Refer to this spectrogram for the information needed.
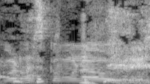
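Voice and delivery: loud, laughing repeat; laughing out the words. Real, not acted. Player repeats joke.

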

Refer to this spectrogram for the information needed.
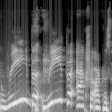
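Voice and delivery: high, loud exasperated outburst; fed-up mock rant at careless sharers; exasperated plea. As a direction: yell it at the people sharing stuff. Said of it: "And I'm like".

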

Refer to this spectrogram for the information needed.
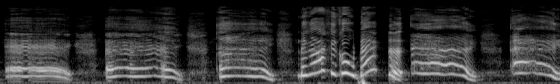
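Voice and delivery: high, chanted party hey; mock party cheer. Crowd cheering at the party, high chanting. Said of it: "Everybody was screaming".

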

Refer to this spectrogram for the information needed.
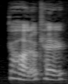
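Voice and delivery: plain reading voice

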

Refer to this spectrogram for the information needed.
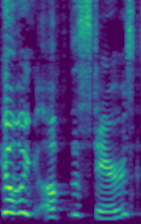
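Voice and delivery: high, loud, laughing while talking. Real, not acted. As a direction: laugh through the words, near tears. Sister retelling fall, cracking up.

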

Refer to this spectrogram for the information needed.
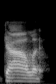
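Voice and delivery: "Gaelic" said GAL-ik; "Gaelic" rhyming with "phallic"; Scottish pronunciation. Shown as a demonstration. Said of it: "we do pronounce it".

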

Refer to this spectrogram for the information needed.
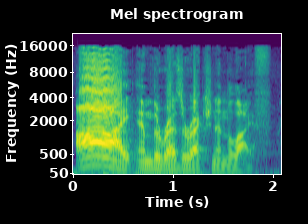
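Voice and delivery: I hit firmly, the line said low; stress on I. Shown as a demonstration. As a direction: punch I, the rest falling. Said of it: "just emphasize each one".

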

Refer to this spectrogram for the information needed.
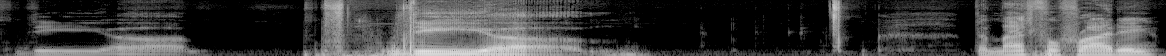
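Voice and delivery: talking between sips of water; words around a mouthful of water; while sipping a drink. Real, not acted. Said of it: "Excuse me, I'm drinking some water".

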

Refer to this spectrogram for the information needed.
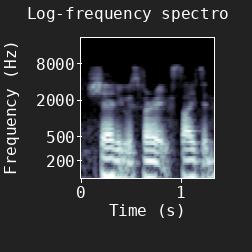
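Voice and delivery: ordinary delivery

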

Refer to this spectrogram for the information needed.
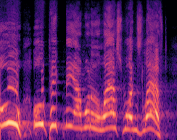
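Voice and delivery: high, loud, hammed-up begging; mock plea to be chosen; desperate player. One of the last left begging team captains, mock-desperate high pleading. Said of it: "you're getting so discouraged when it's coming down".

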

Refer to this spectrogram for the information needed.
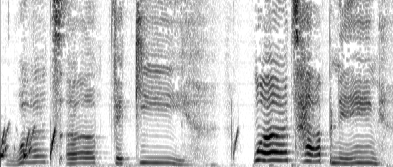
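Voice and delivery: singsong calling. Pretend. Calling friend on Skype.

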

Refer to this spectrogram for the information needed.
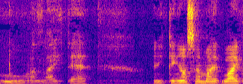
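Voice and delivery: low, hushed mock seduction; very soft, teasing come-on; flirty imitation. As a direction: drop the voice to mimic a flirty woman. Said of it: "in the same flirty ass way too".

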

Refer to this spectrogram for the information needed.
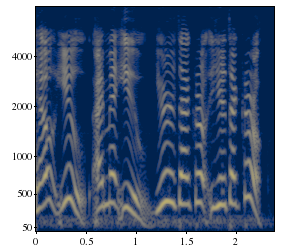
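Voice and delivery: high, excited voice of someone recognizing a face; mock recognition. Singer recognizing the fan outside, high and excited. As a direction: act out sudden delighted recognition.

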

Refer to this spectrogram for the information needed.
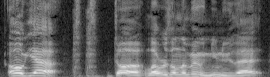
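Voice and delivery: loud, high sarcastic "duh"; mock know-it-all, starting high and settling; mock obviousness. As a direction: act as if everyone already knows. Mocks assumed common knowledge.

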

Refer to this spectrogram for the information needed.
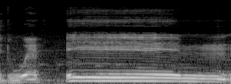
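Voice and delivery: ordinary talk, nothing marked

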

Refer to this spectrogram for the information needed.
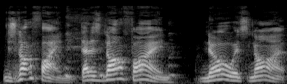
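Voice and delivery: firm, stressed 'not' each time; insistent. Real, not acted. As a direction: push back hard on 'not'. Insisting against partner.

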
